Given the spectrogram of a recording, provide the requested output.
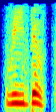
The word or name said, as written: rebuilt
